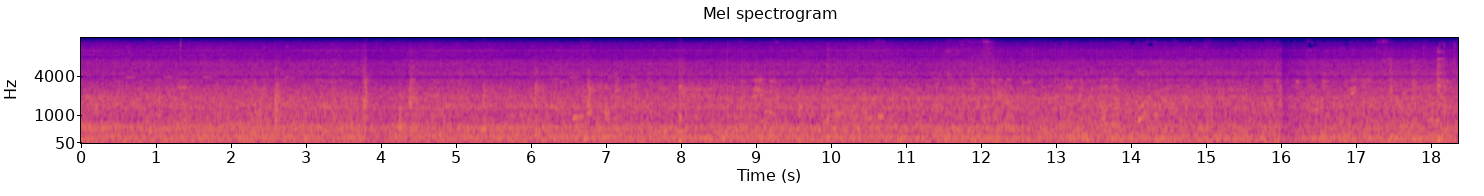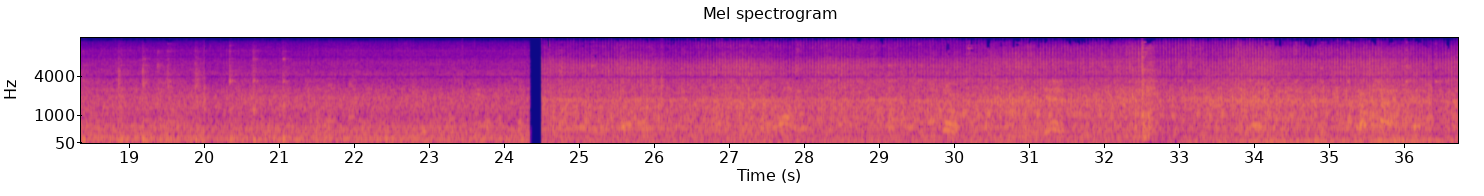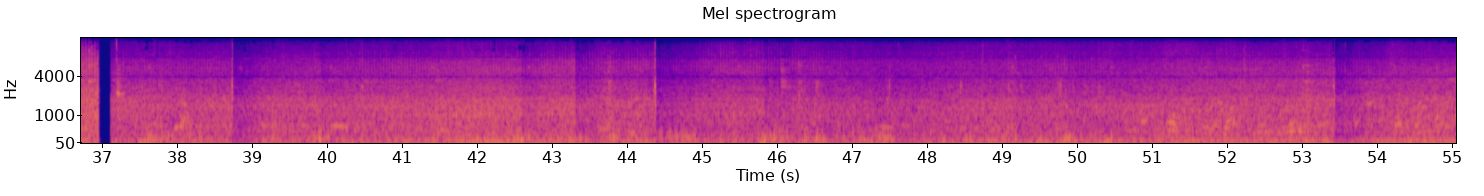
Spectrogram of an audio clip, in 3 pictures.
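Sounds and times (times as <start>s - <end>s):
crowd chatter: 0.0s - 37.0s, 37.6s - 55.0s
tractor engines idling: 0.0s - 55.0s.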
